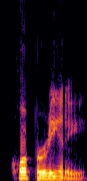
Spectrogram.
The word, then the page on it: corporeity: American English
